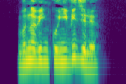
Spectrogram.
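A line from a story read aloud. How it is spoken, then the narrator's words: Bark. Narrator (Russian): рявкнул он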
